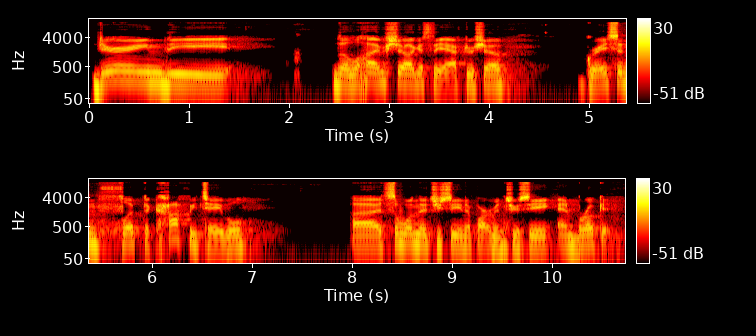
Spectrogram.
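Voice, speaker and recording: A man's voice: mid-range voice, fairly even intonation, measured pace, fairly bright tone. A man with a mid-range voice co-hosts a fan podcast. He speaks in an informal, conversational way, as in a casual chat between fans.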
